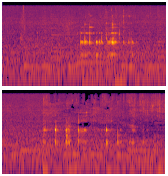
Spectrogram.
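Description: Garlic slices dropped into a nonstick frying pan with a thin film of oil, a short patter of taps about one and a half seconds in. From about four seconds in, a wooden spatula knocks and scrapes as it stirs them around the pan. Soft background music plays underneath.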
